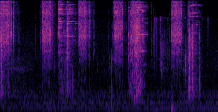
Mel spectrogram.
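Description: Car fan being removed in Car Mechanic Simulator, a quick series of ratcheting, clicking tool and part sounds in short bursts, close and fairly quiet, with no talk.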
